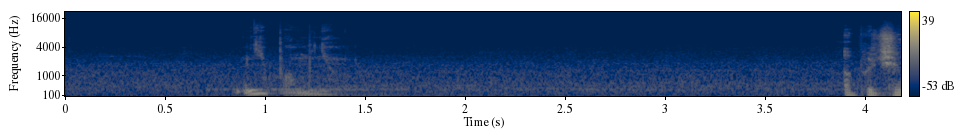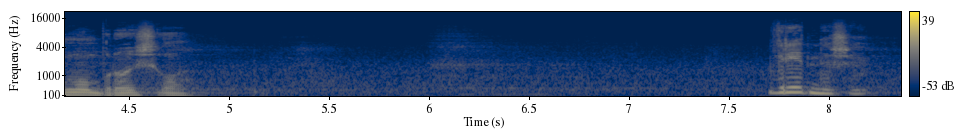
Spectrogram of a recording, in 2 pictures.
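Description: A young man speaks nearby.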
